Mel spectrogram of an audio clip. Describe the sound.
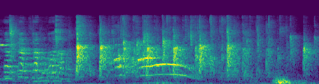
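A small group claps steadily for several seconds, a quick, uneven patter of hand claps, while voices chatter and cheer faintly underneath.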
